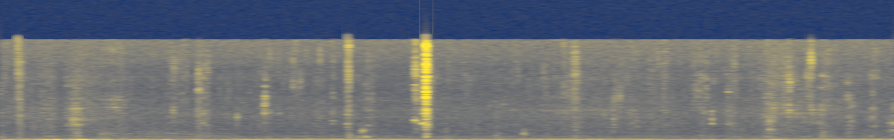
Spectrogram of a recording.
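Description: Chewing and biting into a sesame-topped breakfast sandwich with lettuce, egg and bacon: small scattered clicking mouth sounds over a steady low hum.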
